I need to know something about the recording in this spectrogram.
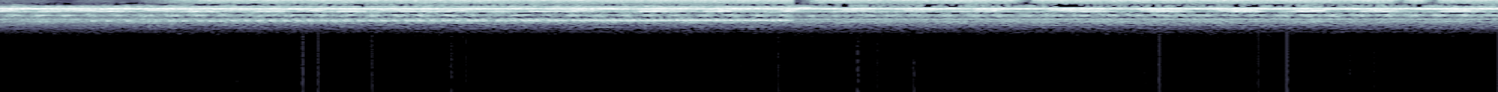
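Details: A dense, steady chorus of rainforest crickets forms an unbroken high shimmering trill with no pauses.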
